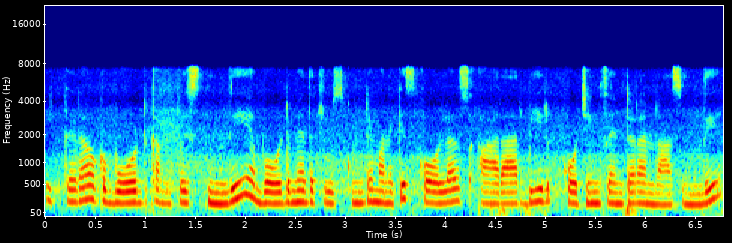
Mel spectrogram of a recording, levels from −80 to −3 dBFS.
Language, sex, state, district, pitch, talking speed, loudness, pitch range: Telugu, female, Andhra Pradesh, Guntur, 180 Hz, 140 wpm, -15 LUFS, 175-195 Hz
